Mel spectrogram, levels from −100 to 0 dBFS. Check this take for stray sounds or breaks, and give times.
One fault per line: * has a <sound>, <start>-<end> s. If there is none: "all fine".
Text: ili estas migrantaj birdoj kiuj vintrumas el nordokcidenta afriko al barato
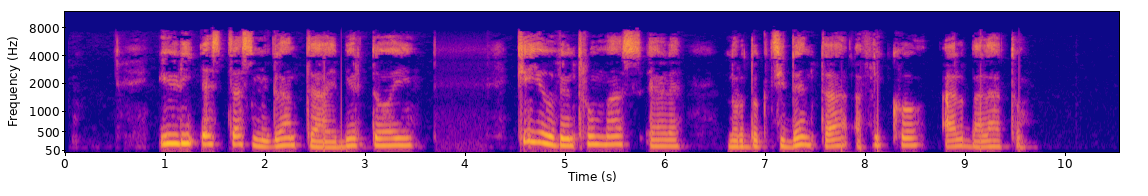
all fine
